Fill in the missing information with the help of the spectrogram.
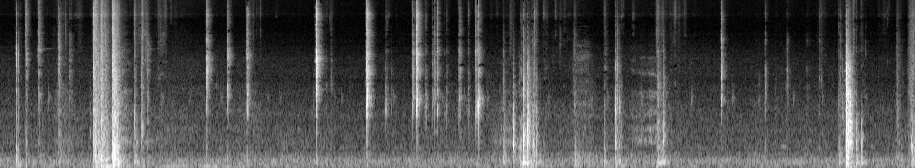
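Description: Sprue cutters snipping hard plastic model parts off a plastic sprue, heard as scattered sharp clicks and snaps, with lighter clicks of the plastic pieces being handled; the loudest snap comes near the end.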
